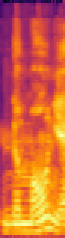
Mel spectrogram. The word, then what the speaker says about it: pneumonia: teaching kids why do words like pneumonia have that silent p well you know what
